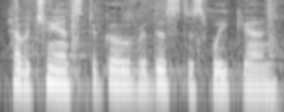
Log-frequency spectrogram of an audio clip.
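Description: A woman's voice: low voice, steady tone, a little fast, big-room sound, noisy background. A woman council member putting direct, conversational questions to an official at a public meeting.

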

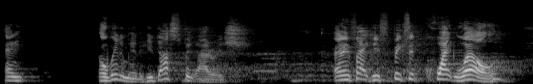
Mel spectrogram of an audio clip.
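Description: In a church with long reverb, a man preaches in a slightly high voice. He is a native Hokkien speaker and explains scripture step by step, turning often to his listeners with rhetorical questions. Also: big pitch swings, normal speed. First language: Hokkien Chinese. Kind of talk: expository sermon to a congregation. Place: church room before a congregation. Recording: reverberant hall, long echo.

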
